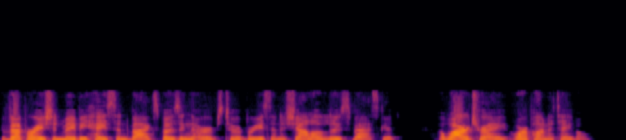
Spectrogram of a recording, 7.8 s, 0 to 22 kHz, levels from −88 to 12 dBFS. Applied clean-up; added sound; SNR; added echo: none; none; none; none.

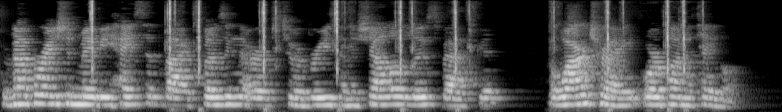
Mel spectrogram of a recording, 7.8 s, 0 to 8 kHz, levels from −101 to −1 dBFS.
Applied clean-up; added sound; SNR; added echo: classical method WPE with log-MMSE.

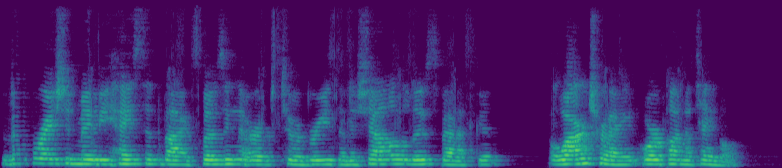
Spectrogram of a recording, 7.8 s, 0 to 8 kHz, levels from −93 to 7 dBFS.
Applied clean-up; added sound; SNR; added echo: neural mask model DeepFilterNet 3.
